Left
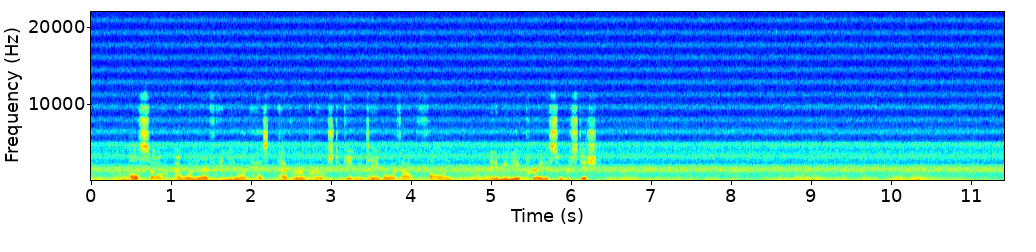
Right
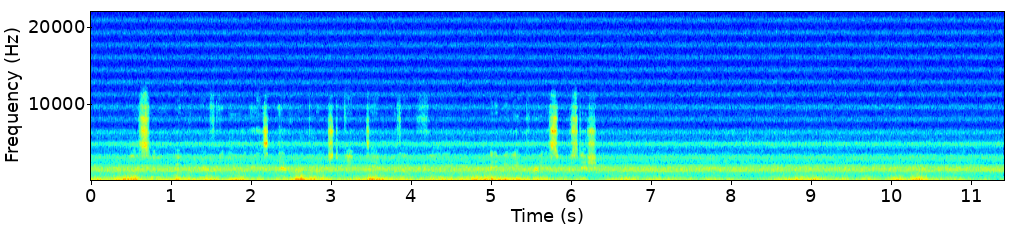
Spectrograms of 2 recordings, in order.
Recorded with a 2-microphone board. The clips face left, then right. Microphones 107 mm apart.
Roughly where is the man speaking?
Left.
